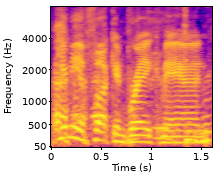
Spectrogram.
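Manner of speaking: usual speaking voice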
